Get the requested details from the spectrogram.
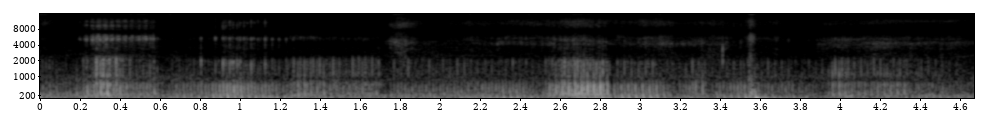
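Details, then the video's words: Pet cat purring contentedly near people, a steady low vibrating rumble that rises and falls with its breathing, with a faint brief snort near the end. "Kucing Mendengkur"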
